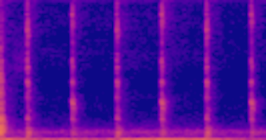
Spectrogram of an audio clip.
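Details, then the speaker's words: Maserati GranTurismo, hazard light switch pressed while testing a new touch-screen AC controller install: crisp, even ticks roughly every third of a second, steady and unbroken over a quiet background; hazard flasher cycling normally. "But you can probably hear that, and you can see it flashing down there as well. So that works really well as well."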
